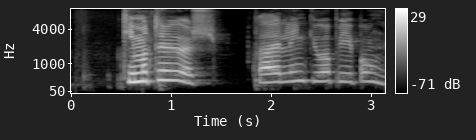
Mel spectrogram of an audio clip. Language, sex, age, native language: Icelandic, female, 11, Icelandic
